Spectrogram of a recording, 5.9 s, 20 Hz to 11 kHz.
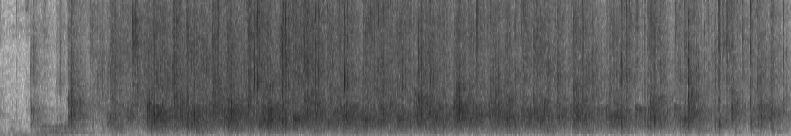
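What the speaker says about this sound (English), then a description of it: "why don't we give Antoinette a round of applause?" An audience at the H5P Con 2018 conference breaks into sustained applause after a presentation, a dense even clapping from a room of people lasting several seconds.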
